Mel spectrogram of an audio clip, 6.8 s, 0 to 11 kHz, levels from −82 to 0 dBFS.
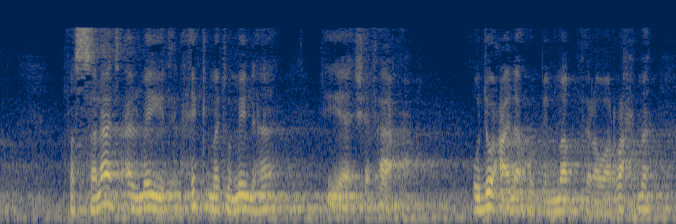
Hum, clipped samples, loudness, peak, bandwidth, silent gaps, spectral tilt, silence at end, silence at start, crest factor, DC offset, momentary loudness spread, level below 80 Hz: none; under 0.1%; -22 LUFS; -4 dBFS; 8 kHz; none; -7 dB/octave; 0 s; 0 s; 18 dB; under 0.1%; 14 LU; -38 dBFS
